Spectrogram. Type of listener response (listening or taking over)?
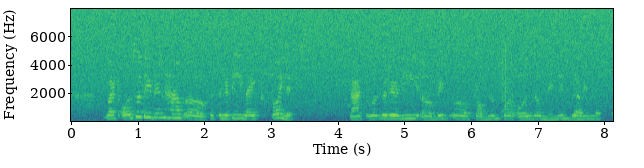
taking over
